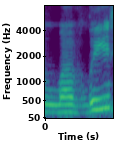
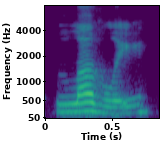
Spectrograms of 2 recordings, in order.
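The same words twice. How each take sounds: First: "lovely" stressed on the last syllable, love-LEE; wrong second-syllable stress. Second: "lovely" stressed on the first syllable, LOVE-ly; natural "lovely", strong LOVE and weak ly; trochaic stress. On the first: Teacher showing a weird reversal, "lovely" stressed on LY. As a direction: punch the LY of "lovely" as a deliberate mistake. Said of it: "You wouldn't say". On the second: Teacher giving an example of a trochee, "lovely" stressed on LOVE. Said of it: "stressed and then unstressed". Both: Shown as a demonstration.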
